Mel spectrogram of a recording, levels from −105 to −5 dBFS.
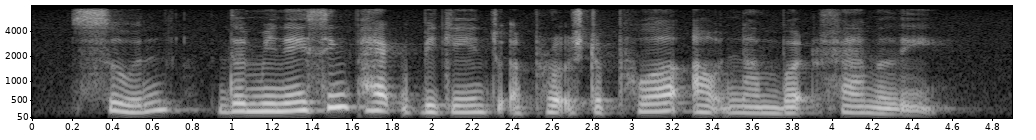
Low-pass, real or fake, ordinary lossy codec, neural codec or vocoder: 7.2 kHz; real; none; none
